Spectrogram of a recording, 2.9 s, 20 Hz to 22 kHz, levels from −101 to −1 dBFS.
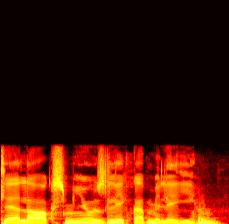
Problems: constant background noise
